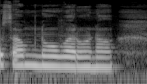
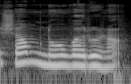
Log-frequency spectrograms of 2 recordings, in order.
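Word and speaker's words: शं नो वरुणः: नीचे don't miss out में लिखा है, the emblem of the Indian navy contains the motto सम नो वरुणा। इसको ऐसे प्रोनाउंस करते हैं शम नो वरुणा।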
